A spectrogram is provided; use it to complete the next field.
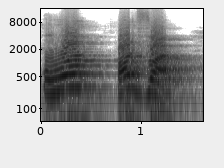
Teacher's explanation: ये जो दोनों ही वर्ड हैं वो दांत और ओष्ठ दोनों के ही सहायता से बोले जाते हैं, इसलिए इनको दंत्योष्ठे कहते हैं।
